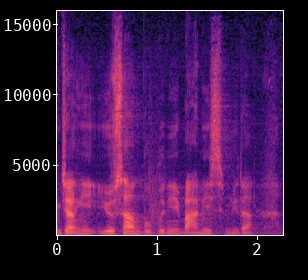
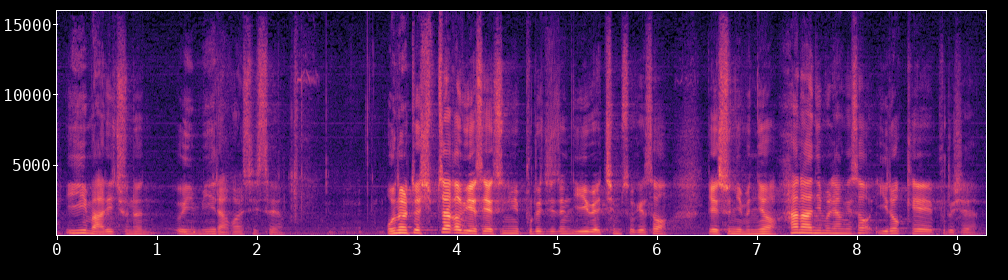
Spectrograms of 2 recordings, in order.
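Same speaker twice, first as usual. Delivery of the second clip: ordinary talk, nothing marked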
